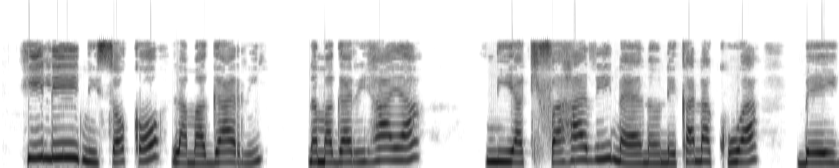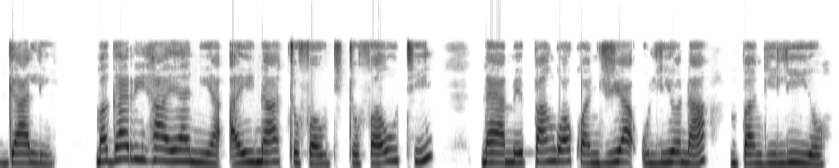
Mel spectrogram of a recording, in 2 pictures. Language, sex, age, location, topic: Swahili, female, 25-35, Nairobi, finance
